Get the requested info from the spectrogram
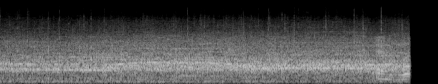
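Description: A large crowd cheering and clapping, a steady din of many voices and applause.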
